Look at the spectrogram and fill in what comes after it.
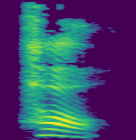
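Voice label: "hao", Mandarin Chinese, fourth tone; pinyin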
